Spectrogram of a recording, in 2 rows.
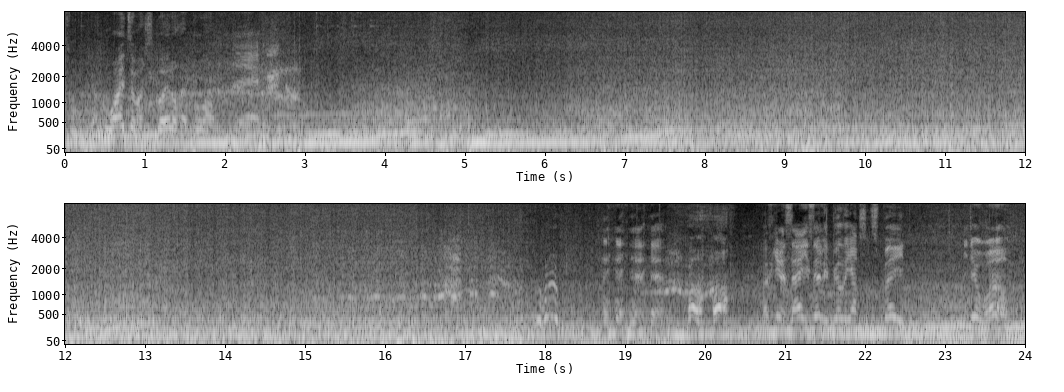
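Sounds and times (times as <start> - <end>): car engine accelerating: 0.0 - 24.0
road and wind noise: 0.0 - 24.0.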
